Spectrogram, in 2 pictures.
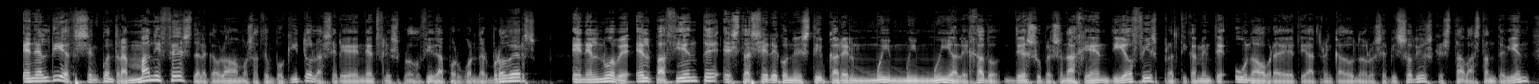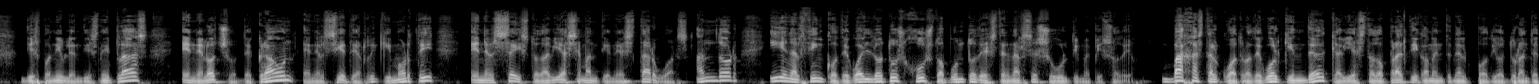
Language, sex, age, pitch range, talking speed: Spanish, male, 50-69, 80-115 Hz, 210 wpm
